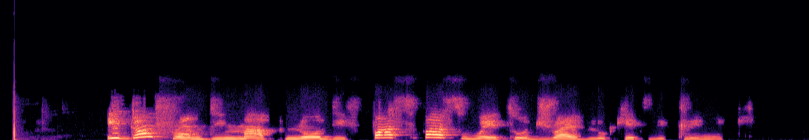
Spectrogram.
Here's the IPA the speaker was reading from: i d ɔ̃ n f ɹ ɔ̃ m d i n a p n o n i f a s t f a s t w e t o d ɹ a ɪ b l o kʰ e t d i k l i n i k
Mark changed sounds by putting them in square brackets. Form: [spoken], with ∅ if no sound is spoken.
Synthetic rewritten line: i d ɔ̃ n f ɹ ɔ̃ m d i [m] a p n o [d] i f a s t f a s t w e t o d ɹ a ɪ [v] l o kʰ e t d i k l i n i k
